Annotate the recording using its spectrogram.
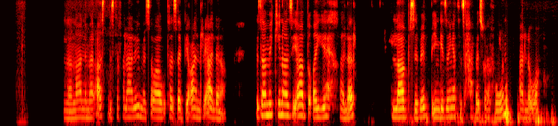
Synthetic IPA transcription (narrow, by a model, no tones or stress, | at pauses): lːɐnanɨmɐɾʔa̰st̪̚bɨzɨt̪ʰɐfɐlalɐjumɐt͡sʼɐβaβut̪ʰat͡sʼɐbikʼanɨɾʔalːɐna | ʔɨzamɐkʰinaziʔabɨχʼɐjːɪħxɐlɐɾ | laβzɨβɨlbɨʔɨŋɡɨzɐɲːat̪ʰɐsʼħafɐt͡sʼɨħfuwʊnalːɐ̰wːa̰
